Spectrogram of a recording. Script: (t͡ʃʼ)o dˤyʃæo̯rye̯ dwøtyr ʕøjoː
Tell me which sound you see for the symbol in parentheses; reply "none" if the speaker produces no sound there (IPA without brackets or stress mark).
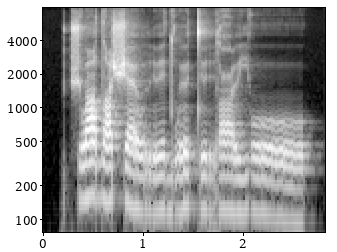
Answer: t͡ʃ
